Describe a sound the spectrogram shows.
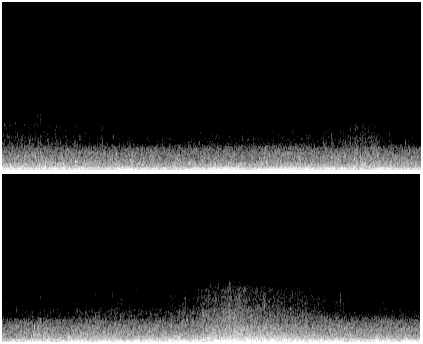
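Killer whales call underwater.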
